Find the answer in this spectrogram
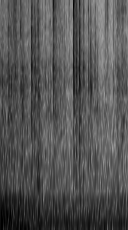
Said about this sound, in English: Then I would shove it into one of these tiny baggies. Where do you get these tiny baggies?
